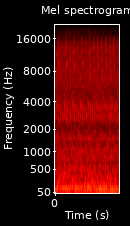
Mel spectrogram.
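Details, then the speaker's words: 1984 BMW E30 318i after cleaning the idle control valve: slow, even, deep idle lower than ever before; owner suspects the valve was stuck and wonders if timing is off. "I've never had it idle this low so maybe it was indeed stuck"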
